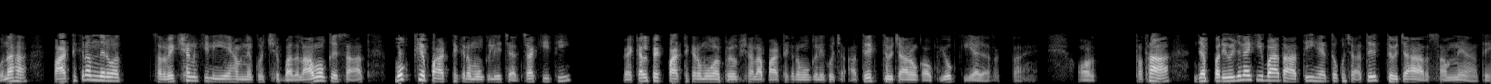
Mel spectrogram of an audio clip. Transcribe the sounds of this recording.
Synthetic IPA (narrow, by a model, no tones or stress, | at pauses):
ʊnaɦ | paːɾʈʰəkɾəmnɪɾmət̪ | sɐɾʋeːkʃəɽ̃kelieɦɐmnekʊt͡ʃʰbɐd̪laːʋõkesaːt̪ʰ | mʊkʰjəpaːɾʈʰəkɾəmõkeliet͡ʃɐɾt͡ʃakit̪ʰi | pɛːkəlpɪk̚paːɾʈʰəkɾəmõkɐɾpɾɐjoːɡʃaːlapaːɾʈʰəkɾəmõkeliekʊt͡ʃʰɐ̰t̪ɪɾɪk̚t̪əʋɪt͡ʃaːɾõkaʊpjoːɡ̚kijad͡ʒa̰ːsɐk̚t̪a̰ɦɛː | ɔːɾ | t̪ɐt̪ʰa | d͡ʒɐb̚pɐɾɪjoːd͡ʒnakibaːt̪aːt̪iɦɛt̪okʊt͡ʃʰɐt̪ɪɾɪk̚t̪əʋɪt͡ʃaːɾsaːmneaːt̪ḛɦ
